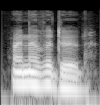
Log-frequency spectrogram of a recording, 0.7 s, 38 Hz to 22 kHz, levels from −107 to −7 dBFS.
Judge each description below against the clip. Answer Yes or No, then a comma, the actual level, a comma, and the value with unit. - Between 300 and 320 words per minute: No, fast, 270 wpm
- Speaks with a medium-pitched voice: No, low, 120 Hz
